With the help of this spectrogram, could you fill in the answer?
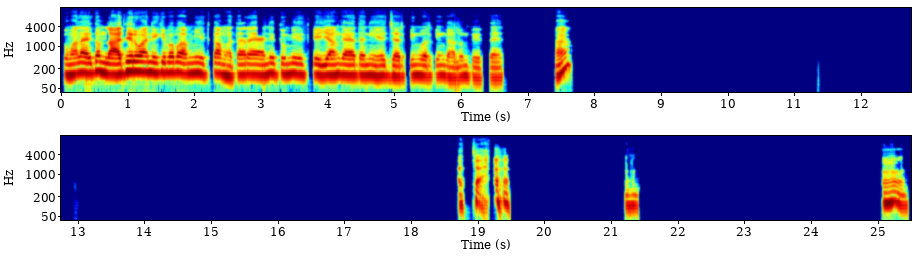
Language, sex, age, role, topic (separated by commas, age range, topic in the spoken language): Marathi, male, 30-34, host, प्रवासात तुम्ही कधी एखाद्या अनोळखी व्यक्तीला जेवायला बोलावलं आहे का, आणि तो अनुभव कसा पार पडला?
